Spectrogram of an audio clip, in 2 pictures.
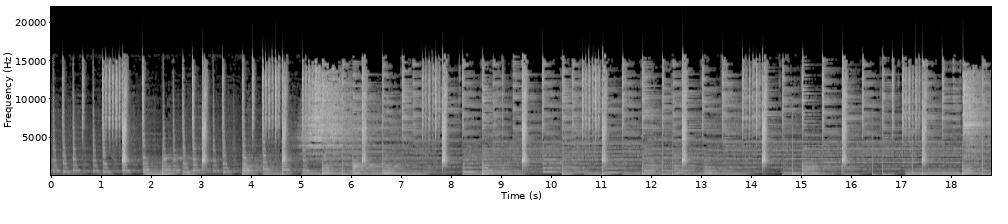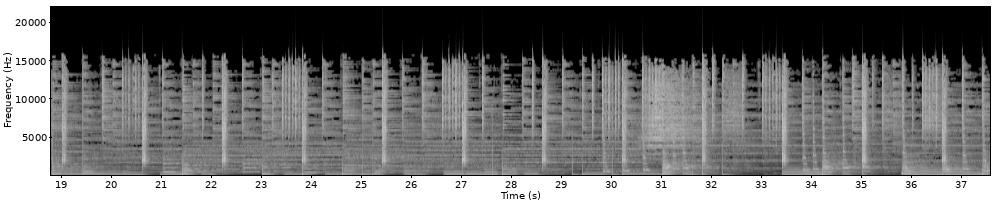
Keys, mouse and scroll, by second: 0.1 s, 3.1 a, 3.6 z, 3.9 Tab, 5.2 Tab, 6.0 shift+a, 8.5 z, 9.8 s, 12.5 z, 13.1 s, 16.7 g, 21.5 shift+d, 25.1 z, 25.5-27.3 middle drag, 25.9 z, 26.2 a, 27.5-31.7 drag, 34.9 Tab, 35.6 Tab, 36.6-37.5 drag.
